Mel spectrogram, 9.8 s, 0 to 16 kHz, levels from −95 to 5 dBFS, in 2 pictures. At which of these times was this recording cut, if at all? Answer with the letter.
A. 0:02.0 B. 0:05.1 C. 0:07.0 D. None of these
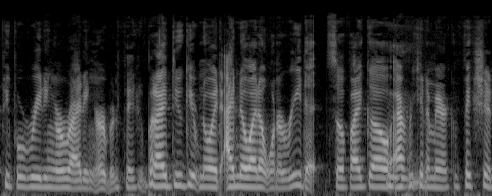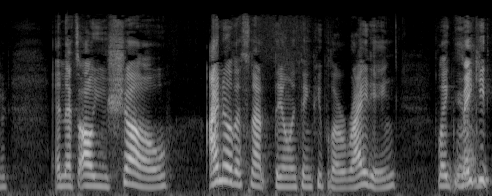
A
